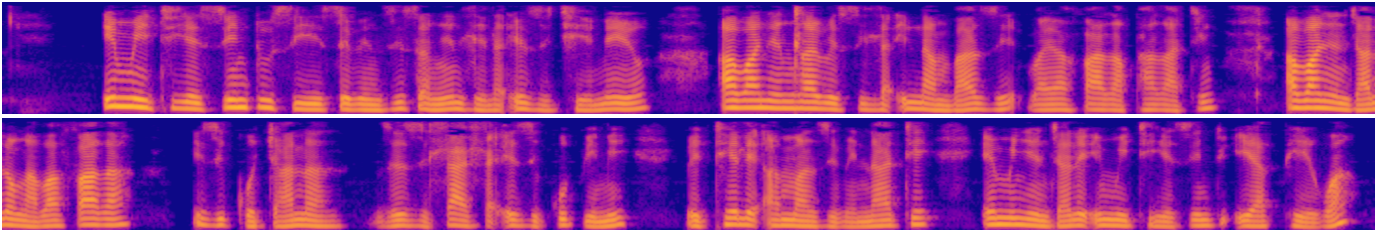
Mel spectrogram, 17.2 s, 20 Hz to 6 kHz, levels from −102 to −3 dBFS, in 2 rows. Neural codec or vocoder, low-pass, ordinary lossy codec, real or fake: codec, 16 kHz, 8 kbps, FunCodec, trained on LibriTTS, 25 frames a second; 5.4 kHz; MP3, 48 kbps; fake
